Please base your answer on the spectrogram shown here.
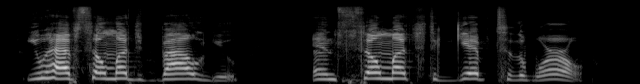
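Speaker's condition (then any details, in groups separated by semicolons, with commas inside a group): Cerebral palsy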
